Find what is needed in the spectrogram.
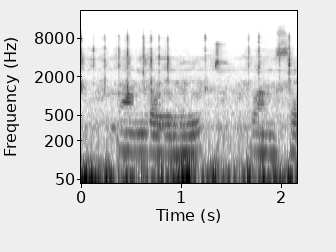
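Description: Computer keyboard being typed in a quick run of sharp key clicks as a string of digits and dots is entered. A man's low, drawn-out voice sounds about half a second in and again near the end.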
